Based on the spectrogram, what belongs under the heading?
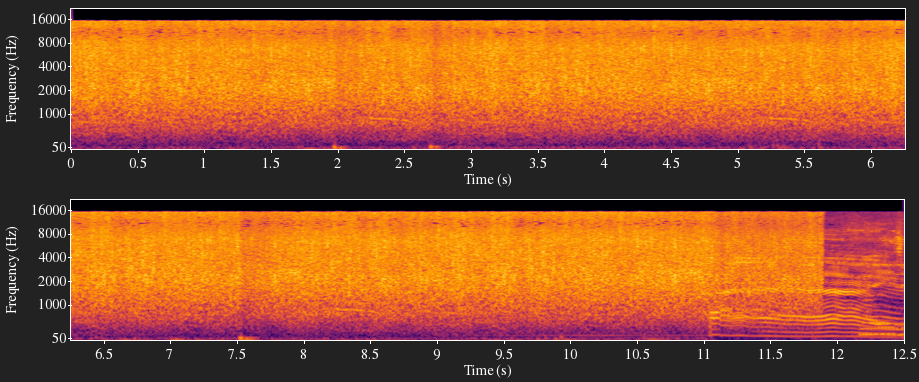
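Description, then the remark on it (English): Loud, dense applause from a crowd outdoors at a wedding roars steadily for about eleven seconds, a continuous hiss of many clapping hands, before a voice starts speaking as it fades at the end. “By a round of applause. Did he do a good job?”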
